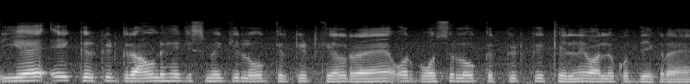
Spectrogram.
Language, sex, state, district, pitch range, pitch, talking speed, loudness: Hindi, male, Jharkhand, Jamtara, 135-155 Hz, 145 Hz, 210 wpm, -17 LUFS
